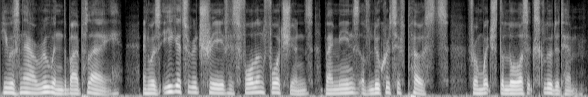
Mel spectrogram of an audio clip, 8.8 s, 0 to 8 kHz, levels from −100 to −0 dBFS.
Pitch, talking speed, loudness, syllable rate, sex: 125 Hz, 170 wpm, -16 LUFS, 4.6 syllables/s, male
